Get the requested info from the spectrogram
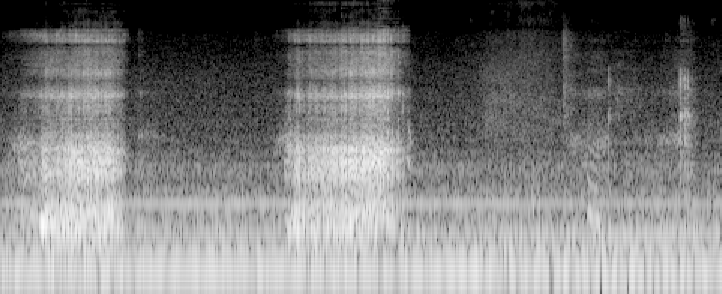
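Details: Dad snoring beside a baby: two loud, rattling snores about four seconds apart, with a steady low room hum between them.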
